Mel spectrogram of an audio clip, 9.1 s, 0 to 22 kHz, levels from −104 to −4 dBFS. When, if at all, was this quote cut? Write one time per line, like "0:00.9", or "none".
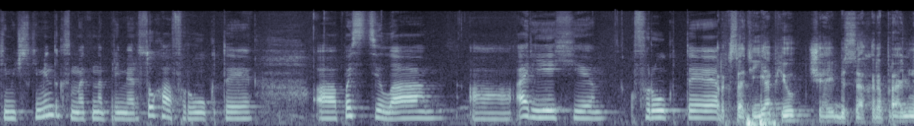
0:07.2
